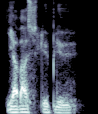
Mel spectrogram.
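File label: I Love You Russian M, male, Russian; Endearment, foreign; Talking Sound Effects; Sound Effects:Voice; VoiceBox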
